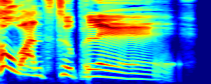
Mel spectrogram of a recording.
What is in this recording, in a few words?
Female Troll Play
